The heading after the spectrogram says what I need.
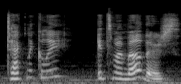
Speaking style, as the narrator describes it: she laughed

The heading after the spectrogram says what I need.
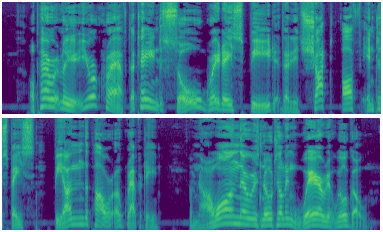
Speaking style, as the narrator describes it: The Lord High Mayor explained pompously

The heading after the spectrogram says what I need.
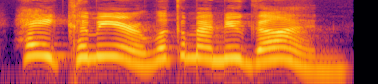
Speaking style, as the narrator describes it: yelled to my friend's dad

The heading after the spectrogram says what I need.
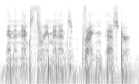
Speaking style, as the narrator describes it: Catherine whispered to Miles

